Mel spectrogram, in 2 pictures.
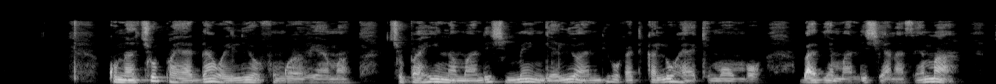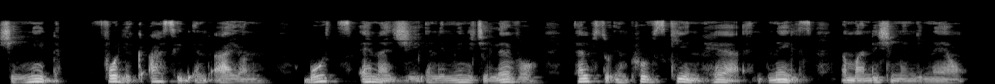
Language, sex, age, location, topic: Swahili, male, 18-24, Kisii, health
